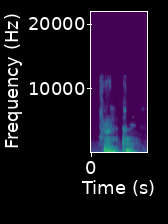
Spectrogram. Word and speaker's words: Famke: Famke.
